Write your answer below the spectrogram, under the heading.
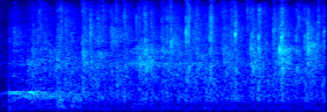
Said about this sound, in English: Come on, give my wife a hand clap.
